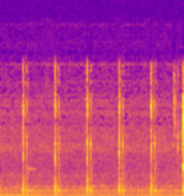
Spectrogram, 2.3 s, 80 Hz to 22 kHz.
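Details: 8kW Chinese diesel heater being installed in a static caravan; soft regular ticks about two and a half per second over quiet background as the fuel dosing pump primes a line still holding air bubbles, fuel filter filling.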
